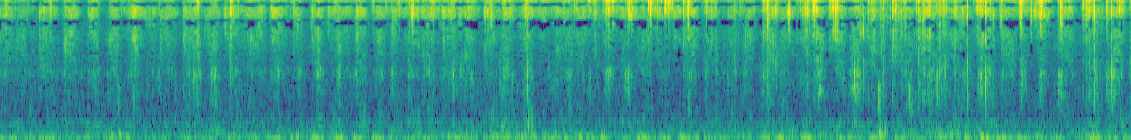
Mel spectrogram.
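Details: Pet guinea pigs, young females, eating together; steady crunchy chewing and nibbling pops, many small bites overlapping in quick irregular succession over soft background rustle.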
